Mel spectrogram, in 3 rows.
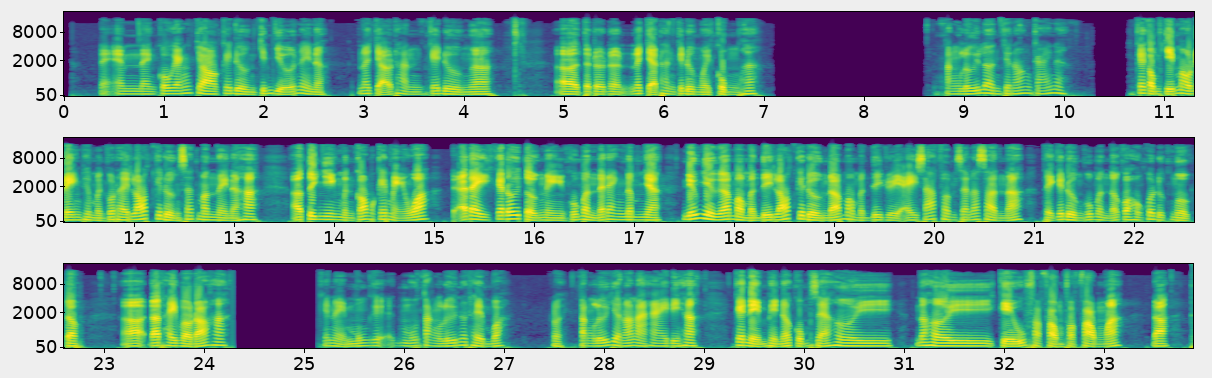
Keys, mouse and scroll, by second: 1.2 click, 1.9 alt+middle click, 2.9 click, 3.6-4.3 scroll down 1, 4.3 middle click, 6.4 scroll up 1, 6.8 alt+middle click, 7.1 middle click, 7.2 scroll up 1, 7.6 alt+middle click, 8.1 F4, 8.4 click, 8.6 alt+middle click, 9.2 middle click, 9.6 alt+middle click, 10.2 scroll up 2, 10.4 click, 10.7 alt+middle click, 11.2 scroll down 1, 11.6 alt+middle click, 12.3-12.9 scroll up 1, 12.9 scroll up 1, 13.6 middle click, 13.9 F4, 22.5-24.0 scroll up 2, 24.0 1, 24.4 click, 24.8 F4, 26.6 click, 27.1 middle click, 27.9 scroll down 1, 28.2 alt+middle click, 28.9 F4, 29.2 scroll down 1, 29.7 scroll down 1, 30.5-31.4 scroll up 1, 31.4 middle click, 33.0-33.4 scroll down 1, 33.4 middle click, 33.7 alt+middle click.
